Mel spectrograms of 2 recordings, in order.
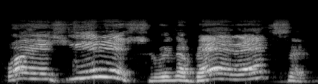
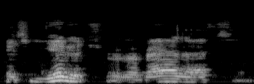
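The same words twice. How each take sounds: First: High, loud, gleeful announcement; acted triumphant schoolboy; proud pupil's reveal. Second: Said in the usual way. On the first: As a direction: blurt the secret out brightly, imitating a schoolboy. Pupil proudly retold giving secret.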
